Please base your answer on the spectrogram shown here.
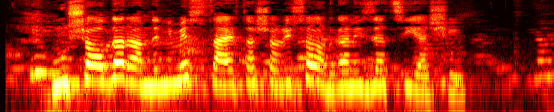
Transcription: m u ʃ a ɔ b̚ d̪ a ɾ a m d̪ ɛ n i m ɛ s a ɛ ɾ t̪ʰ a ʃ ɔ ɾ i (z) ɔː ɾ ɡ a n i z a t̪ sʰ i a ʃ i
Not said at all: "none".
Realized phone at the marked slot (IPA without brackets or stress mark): s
